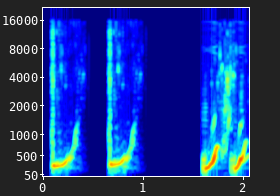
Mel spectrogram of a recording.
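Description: Four short cartoon pop sound effects, each a quick upward-gliding bloop: two about half a second apart at the start, then two more in quick succession near the end.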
